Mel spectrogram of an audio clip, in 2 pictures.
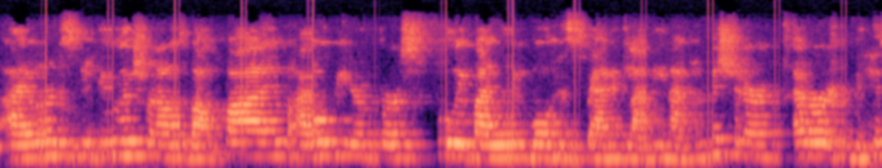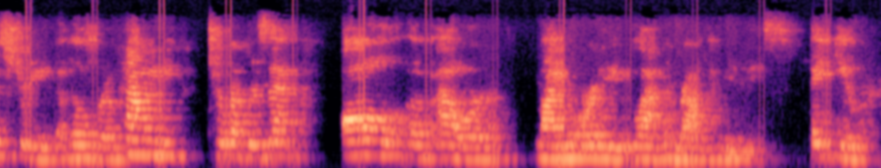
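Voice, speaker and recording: A woman's voice: on the high side, level tone, brisk, a little hiss or hum. A woman from Puerto Rico whose first language is Spanish, giving an earnest campaign speech and checking in with the crowd. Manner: earnest, appeals to the crowd with tag questions. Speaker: political candidate. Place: community meeting room. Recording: roomy, distant and dull room recording.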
